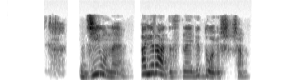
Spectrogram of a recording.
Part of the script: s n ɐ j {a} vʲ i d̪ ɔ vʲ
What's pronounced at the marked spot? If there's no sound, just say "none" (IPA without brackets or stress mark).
ɐ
